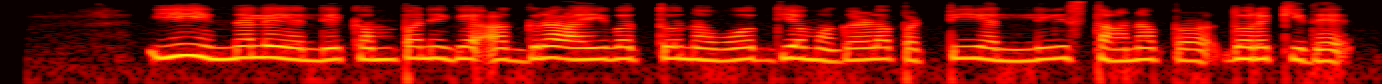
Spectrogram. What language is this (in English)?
Kannada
